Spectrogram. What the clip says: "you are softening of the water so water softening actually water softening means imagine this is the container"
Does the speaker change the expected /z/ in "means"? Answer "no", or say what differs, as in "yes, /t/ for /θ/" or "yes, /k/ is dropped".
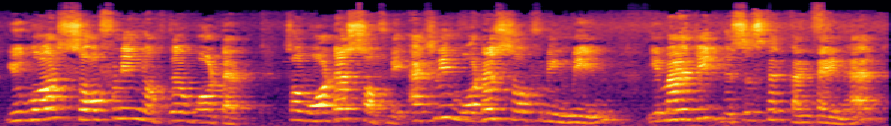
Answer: yes, /z/ is dropped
